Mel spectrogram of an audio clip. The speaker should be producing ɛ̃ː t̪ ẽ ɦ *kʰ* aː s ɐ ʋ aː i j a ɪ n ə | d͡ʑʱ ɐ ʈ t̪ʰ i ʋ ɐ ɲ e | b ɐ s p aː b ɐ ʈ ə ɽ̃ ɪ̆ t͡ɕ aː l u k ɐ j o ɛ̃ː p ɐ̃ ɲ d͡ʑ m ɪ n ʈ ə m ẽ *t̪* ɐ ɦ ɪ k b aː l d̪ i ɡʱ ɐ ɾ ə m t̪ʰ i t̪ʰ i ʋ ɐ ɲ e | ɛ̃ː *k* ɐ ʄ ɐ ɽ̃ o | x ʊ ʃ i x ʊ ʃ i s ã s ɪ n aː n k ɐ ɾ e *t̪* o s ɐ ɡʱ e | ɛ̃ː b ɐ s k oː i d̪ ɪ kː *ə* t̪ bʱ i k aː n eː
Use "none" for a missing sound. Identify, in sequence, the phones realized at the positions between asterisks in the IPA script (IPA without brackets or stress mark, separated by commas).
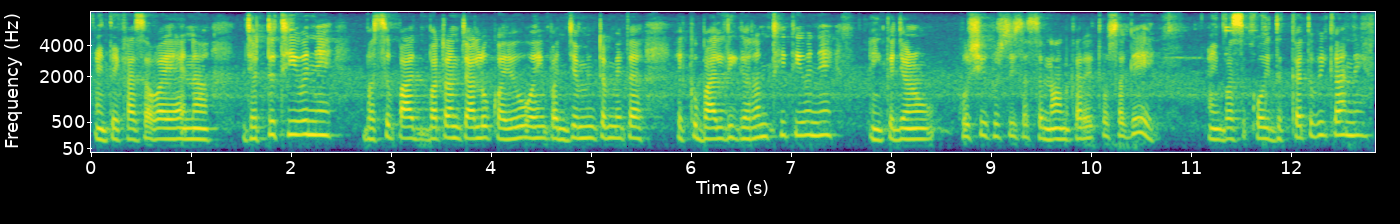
kʰ, t̪, k, t̪ʰ, ə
